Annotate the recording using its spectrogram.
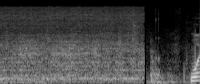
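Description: Compressed-air blast nozzle hissing steadily as it blows unsintered print powder off a 3D-printed part inside a powder-cleaning cabinet, over a steady machine hum. It cuts off suddenly about one and a half seconds in.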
